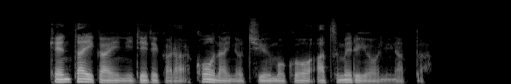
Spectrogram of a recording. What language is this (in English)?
Japanese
